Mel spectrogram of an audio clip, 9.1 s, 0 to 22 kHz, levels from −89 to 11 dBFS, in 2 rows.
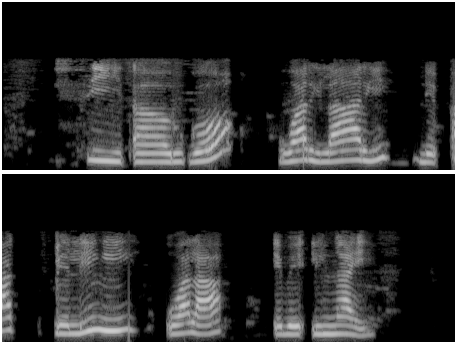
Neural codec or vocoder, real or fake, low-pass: none; real; 5.4 kHz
